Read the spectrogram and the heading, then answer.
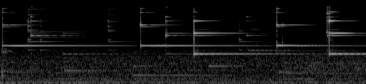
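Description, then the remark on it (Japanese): A Woodstock Chimes Temple Bells Trio Terra metal wind chime rings in a loose, irregular sequence, several bright tones struck one after another with long shimmering sustains that overlap and slowly decay, clear with no talking. “Wood stock社のウィンドチャイム買っちゃった”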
